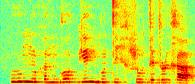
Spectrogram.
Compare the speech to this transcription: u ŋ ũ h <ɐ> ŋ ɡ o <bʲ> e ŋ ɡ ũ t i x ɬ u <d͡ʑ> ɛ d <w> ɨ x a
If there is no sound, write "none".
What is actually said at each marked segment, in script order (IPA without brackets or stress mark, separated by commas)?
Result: ɐ, bʲ, d, ɹ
